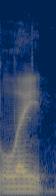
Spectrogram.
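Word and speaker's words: Leite: L E I T E but it's pronounced Late.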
